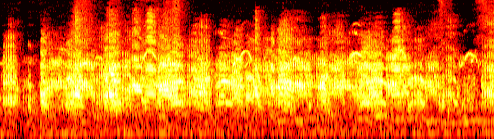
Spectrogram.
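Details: A wintering flock of thousands of migrant demoiselle cranes at a lake near Khichan, Thar Desert, Rajasthan, India, calls nonstop, overlapping harsh, rolling croaks and trumpeting notes in a dense, continuous chorus.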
